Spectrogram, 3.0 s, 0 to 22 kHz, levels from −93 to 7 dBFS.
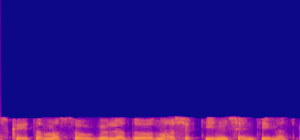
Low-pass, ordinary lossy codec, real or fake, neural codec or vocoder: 3.6 kHz; MP3, 24 kbps; real; none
